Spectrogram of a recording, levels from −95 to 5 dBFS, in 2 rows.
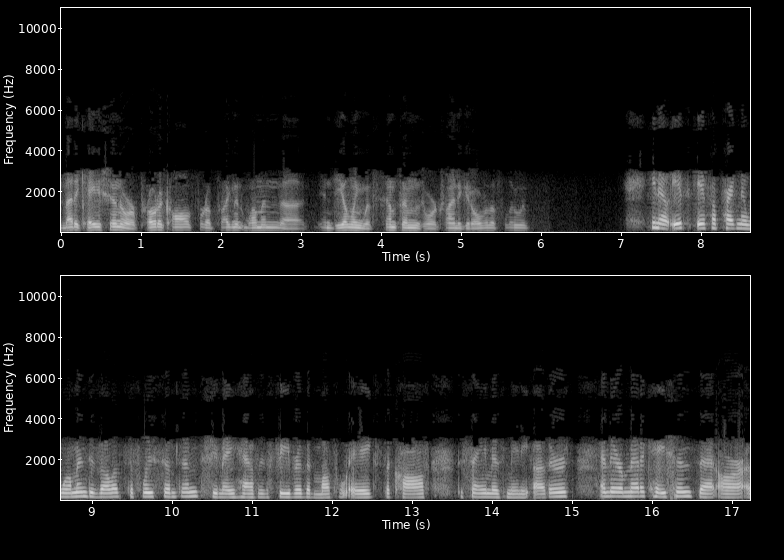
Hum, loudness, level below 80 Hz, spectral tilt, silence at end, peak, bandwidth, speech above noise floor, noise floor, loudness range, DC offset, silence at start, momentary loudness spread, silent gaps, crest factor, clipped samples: none; -24 LUFS; -74 dBFS; -10 dB/octave; 0 s; -8 dBFS; 5.6 kHz; 54 dB; -78 dBFS; 7 LU; under 0.1%; 0 s; 12 LU; none; 16 dB; under 0.1%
